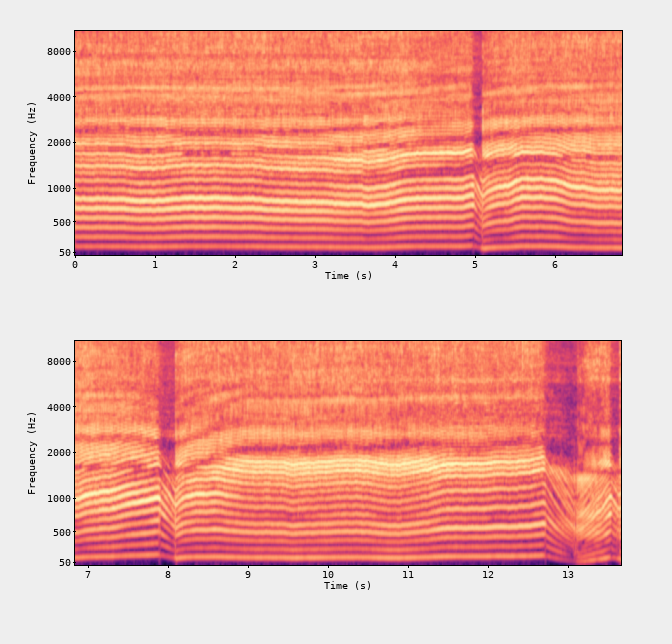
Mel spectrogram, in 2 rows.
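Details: Ported McCulloch Super Pro 70 (70cc, full house) chainsaw with 32-inch bar cutting hard-to-cut wood: screams at high revs, pitch sags and recovers as the bar digs in. Zippier and revs more than his 850 but lacks pull under load; cause unconfirmed.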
